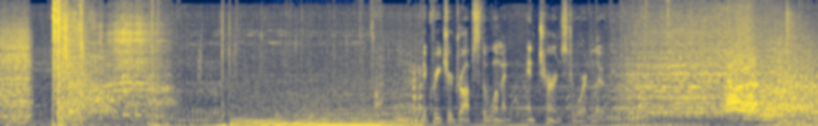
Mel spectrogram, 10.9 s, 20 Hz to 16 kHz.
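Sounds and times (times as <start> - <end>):
dense low rumbling: 0.0 - 10.8
rifle fired at a creature on a dark path: 0.7 - 1.6
speech: 5.8 - 8.8.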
